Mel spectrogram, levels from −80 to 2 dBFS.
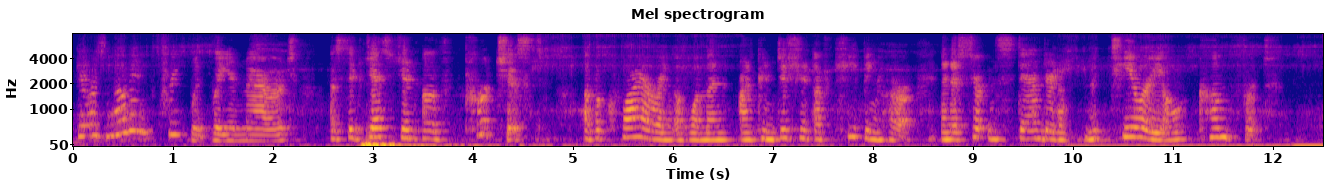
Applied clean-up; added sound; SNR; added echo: neural separator model SepFormer DNS4.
